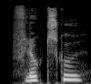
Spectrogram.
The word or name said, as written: flugtskud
